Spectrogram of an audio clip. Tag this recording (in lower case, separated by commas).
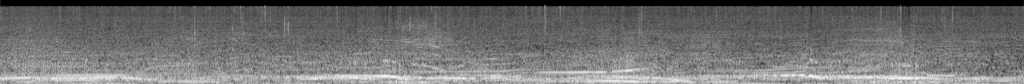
animal, whale vocalization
